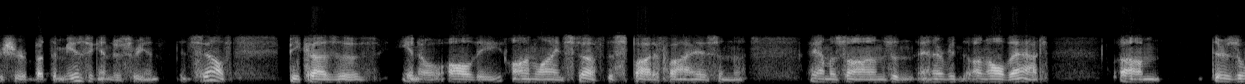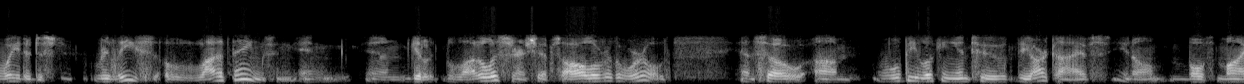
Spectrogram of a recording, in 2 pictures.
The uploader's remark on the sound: I spoke to him about that by phone.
